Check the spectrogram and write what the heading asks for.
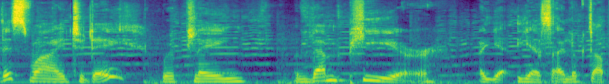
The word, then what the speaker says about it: Vampyr: why today we're playing Vampire yes I looked up how to pronounce it they pronounce the game vampire so we shall call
